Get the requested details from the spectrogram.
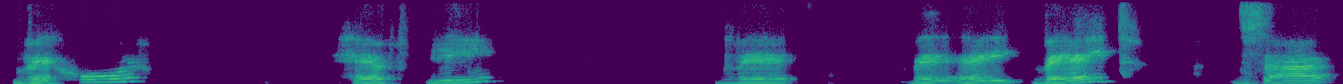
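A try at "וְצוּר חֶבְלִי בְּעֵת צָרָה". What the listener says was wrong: Exactly. Good.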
